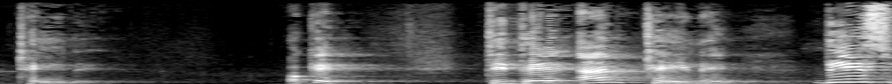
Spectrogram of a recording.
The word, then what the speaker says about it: taille: It is actually, the pronunciation is actually on the basis of French pronunciation it is. Tithe and taille.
